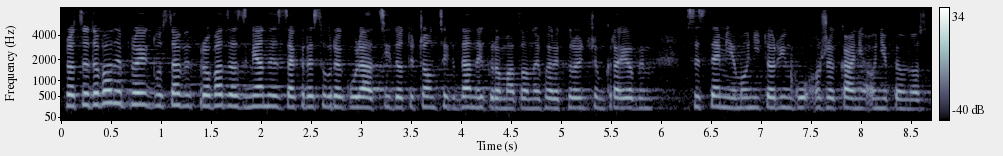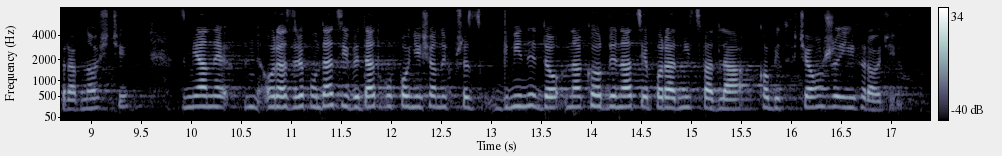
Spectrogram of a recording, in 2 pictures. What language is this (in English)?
Polish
